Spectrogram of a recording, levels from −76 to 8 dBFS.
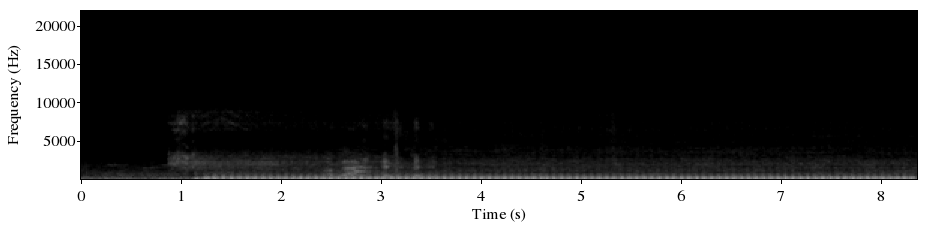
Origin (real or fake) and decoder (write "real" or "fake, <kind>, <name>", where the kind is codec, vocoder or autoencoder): fake, vocoder, Vocos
